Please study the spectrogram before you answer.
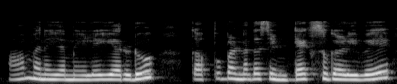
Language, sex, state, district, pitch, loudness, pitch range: Kannada, female, Karnataka, Bidar, 235 Hz, -14 LUFS, 225-260 Hz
